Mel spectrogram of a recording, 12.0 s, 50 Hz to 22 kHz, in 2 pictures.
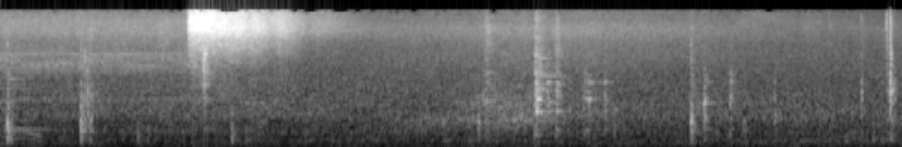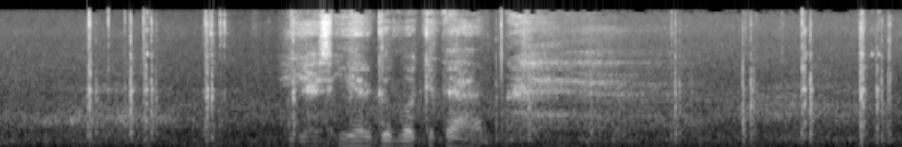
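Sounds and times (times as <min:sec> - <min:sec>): loud hiss: 0:00.0 - 0:04.6.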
